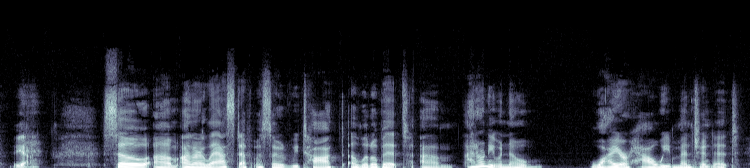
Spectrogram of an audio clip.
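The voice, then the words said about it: Voice weakened by illness. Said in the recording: “I don't know if you can hear it in my voice, but sickness has ruled my body for about a week now. Strep and allergies ... last week I had very little voice, and this week I sound like this”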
